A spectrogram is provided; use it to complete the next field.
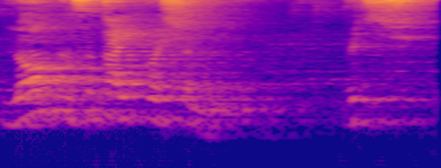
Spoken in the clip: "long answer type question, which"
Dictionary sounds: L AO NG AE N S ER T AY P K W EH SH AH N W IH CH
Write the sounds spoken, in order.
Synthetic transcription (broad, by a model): L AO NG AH S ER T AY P K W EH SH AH N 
